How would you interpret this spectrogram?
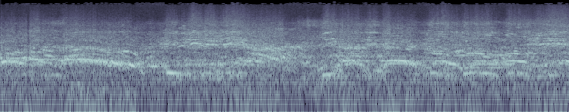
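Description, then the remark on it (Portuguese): A large crowd at a political demonstration with a microphone and a sound truck shouts and yells loudly and continuously, many voices overlapping in a dense, sustained, energetic roar. “Substitui, na verdade, um diálogo com você, né, por uma gritaria ali com um microfone, um carro de som na mão.”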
